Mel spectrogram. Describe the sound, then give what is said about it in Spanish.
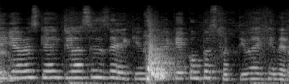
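A dog, apparently Tyson, gives a single short, fairly loud bark partway through, cutting across steady conversation between people talking throughout. “Ladró Tyson, yo creo.”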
